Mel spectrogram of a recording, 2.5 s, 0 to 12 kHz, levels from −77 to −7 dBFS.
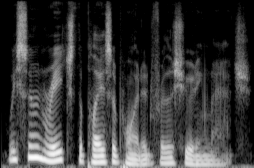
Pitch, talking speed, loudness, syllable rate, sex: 125 Hz, 235 wpm, -17 LUFS, 6.3 syllables/s, male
